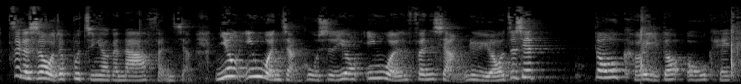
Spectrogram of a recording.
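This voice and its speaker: A woman's voice: on the high side, fairly bright tone, slight background noise. A woman from Taiwan with a Taiwanese Mandarin accent, talking casually and emphatically to camera as a YouTuber and English host. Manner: emphatic, chatty, encouraging. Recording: roomy echo.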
